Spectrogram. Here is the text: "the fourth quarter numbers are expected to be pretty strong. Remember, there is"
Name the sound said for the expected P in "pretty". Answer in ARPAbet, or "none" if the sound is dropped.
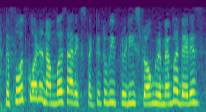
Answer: P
